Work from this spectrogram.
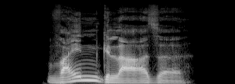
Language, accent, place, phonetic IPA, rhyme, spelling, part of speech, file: German, Germany, Berlin, [ˈvaɪ̯nˌɡlaːzə], -aɪ̯nɡlaːzə, Weinglase, noun, De-Weinglase.ogg
- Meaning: dative of Weinglas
